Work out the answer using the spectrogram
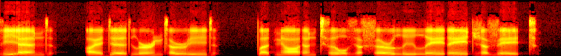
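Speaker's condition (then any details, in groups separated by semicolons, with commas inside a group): Motor neurone disease, speech-generating device; tracheostomy after pneumonia at CERN, wheelchair user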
